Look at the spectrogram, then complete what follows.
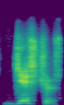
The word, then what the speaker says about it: gestures: aspecto que son los gestures. Cuidado con la pronunciación de la palabra gestures, no gestures, porque la G de gato no aplica en este caso.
